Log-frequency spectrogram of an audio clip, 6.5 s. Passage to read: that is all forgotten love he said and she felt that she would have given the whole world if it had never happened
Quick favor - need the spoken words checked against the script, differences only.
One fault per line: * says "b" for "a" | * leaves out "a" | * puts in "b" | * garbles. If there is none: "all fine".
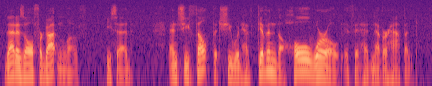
all fine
